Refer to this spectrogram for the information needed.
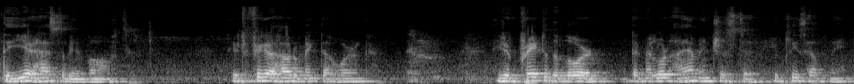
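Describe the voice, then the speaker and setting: A man's voice: medium pitch, steady tone, a little fast, mellow, slight background noise, poor audio. A man giving a conversational temple class, acting out quoted voices as he explains. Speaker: spiritual teacher. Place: temple hall.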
